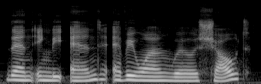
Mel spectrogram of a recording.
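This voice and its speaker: A young woman from Taiwan, hosting a casual solo podcast and telling stories slowly with light humor. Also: fairly low pitch, fairly even intonation, mellow, faint music behind. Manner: slow, measured storytelling with light humor. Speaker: podcast host.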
